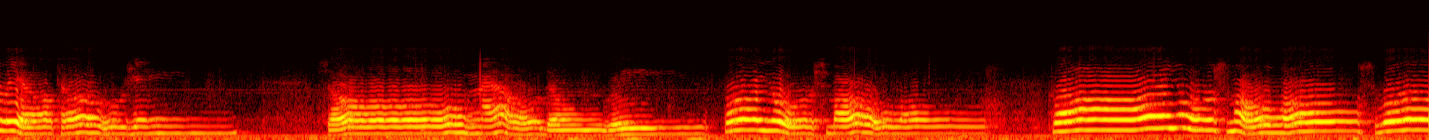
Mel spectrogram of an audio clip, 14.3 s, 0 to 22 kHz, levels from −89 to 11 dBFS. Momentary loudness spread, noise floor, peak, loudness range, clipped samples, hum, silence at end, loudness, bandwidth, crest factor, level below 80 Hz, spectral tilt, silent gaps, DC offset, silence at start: 16 LU; -41 dBFS; -6 dBFS; 5 LU; under 0.1%; none; 0 s; -20 LUFS; 3.1 kHz; 14 dB; -40 dBFS; -11.5 dB/octave; none; under 0.1%; 0 s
